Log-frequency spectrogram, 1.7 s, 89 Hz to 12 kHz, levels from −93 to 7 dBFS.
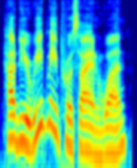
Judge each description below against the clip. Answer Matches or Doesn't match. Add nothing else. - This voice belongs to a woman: Matches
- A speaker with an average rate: Doesn't match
